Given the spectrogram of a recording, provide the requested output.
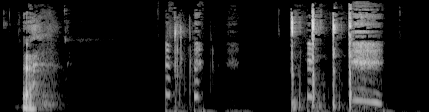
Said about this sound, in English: Well, I'm cracking this beer to you tonight. It's the Coors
